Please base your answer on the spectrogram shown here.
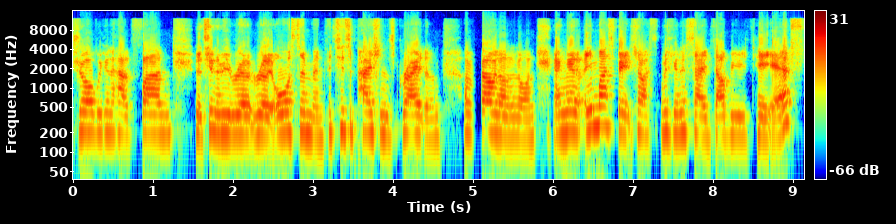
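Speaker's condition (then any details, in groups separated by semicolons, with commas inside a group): Bilateral cleft lip and palate; speech therapy in childhood and after operations into high school, once squeaky, very airy, nasal, much improved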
